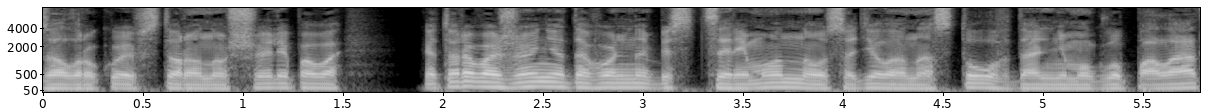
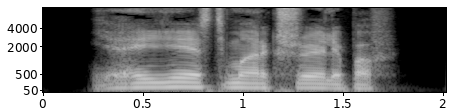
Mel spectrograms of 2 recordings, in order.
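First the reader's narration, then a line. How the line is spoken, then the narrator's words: Muttering. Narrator (Russian): буркнул журналист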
